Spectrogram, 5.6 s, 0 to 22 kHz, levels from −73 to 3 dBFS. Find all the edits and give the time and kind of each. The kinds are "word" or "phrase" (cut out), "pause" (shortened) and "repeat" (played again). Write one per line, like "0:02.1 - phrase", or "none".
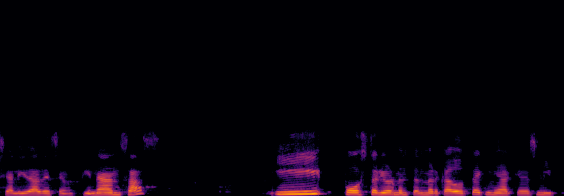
none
